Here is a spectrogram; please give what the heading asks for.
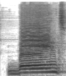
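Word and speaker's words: Brain: Bain's airway. R is silent.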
